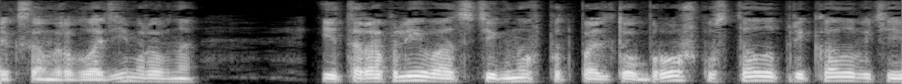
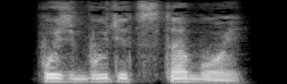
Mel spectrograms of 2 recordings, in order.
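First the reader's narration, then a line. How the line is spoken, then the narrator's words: Quiet. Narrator (Russian): тихо произнесла она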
